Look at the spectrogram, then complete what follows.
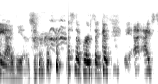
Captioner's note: laughs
